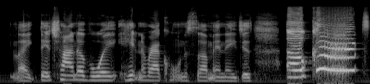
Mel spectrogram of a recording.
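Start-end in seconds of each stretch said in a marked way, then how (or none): 2.9-3.7 very high, loud, swerving shriek. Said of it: "sound like a person about to get into a car accident".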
